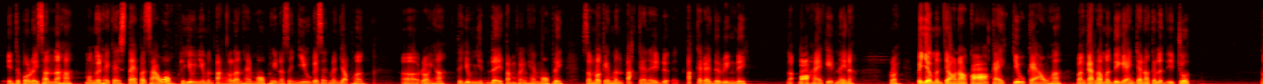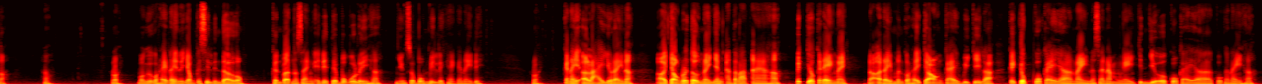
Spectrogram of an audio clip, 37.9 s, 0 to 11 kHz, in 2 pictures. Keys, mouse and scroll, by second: 2.5 KP_2, 2.6 KP_1, 7.3 middle click, 7.4-8.0 scroll down 1, 8.0 middle click, 9.5 click, 12.9 middle click, 13.2-13.7 scroll up 1, 17.1-20.2 drag, 20.2 middle click, 22.3 right click, 23.7 click, 24.3 4, 24.5 click, 25.0 Delete, 25.4 Delete, 25.6-26.1 scroll down 1, 26.1 1, 26.2 1, 27.1 alt+a, 27.8 middle click, 30.7 click.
